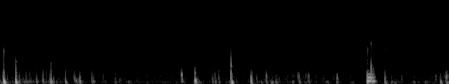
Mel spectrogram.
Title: Return of stomach growl 2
